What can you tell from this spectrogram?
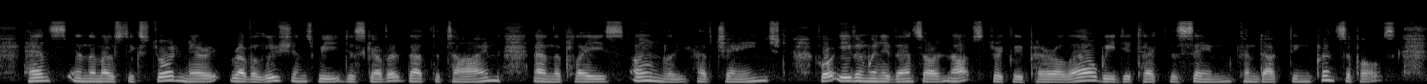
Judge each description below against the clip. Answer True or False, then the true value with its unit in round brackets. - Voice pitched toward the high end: False (135 Hz)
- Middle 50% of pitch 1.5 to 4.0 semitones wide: True (3.1 semitones)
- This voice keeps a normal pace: False (130 wpm)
